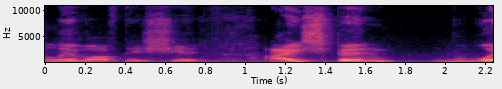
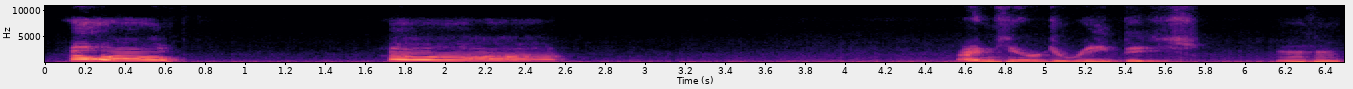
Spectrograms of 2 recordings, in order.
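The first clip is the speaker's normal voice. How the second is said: higher pitch, taken slow and unhurried; 9 semitones higher than usual. Reading out someone's questions, the speaker does a Kermit the Frog voice. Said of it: "Kermit the Frog here".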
